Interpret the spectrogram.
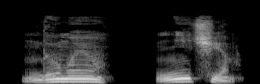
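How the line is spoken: Gloomy. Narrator (Russian): мрачно ответил Ричард

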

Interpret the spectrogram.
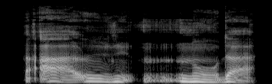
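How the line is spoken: Mumbled. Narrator (Russian): промямлил Григ

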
